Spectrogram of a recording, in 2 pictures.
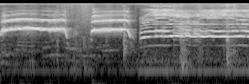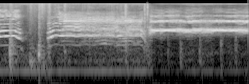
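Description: A young boy screams and wails loudly.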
